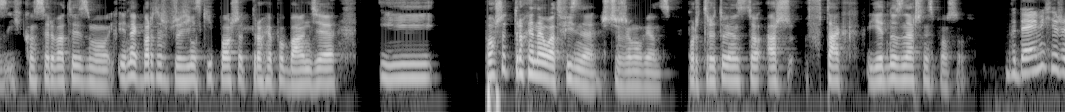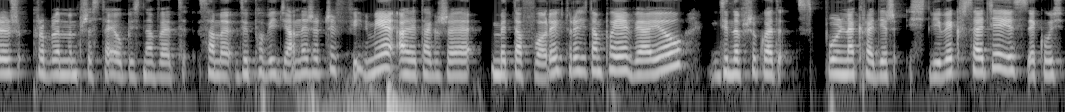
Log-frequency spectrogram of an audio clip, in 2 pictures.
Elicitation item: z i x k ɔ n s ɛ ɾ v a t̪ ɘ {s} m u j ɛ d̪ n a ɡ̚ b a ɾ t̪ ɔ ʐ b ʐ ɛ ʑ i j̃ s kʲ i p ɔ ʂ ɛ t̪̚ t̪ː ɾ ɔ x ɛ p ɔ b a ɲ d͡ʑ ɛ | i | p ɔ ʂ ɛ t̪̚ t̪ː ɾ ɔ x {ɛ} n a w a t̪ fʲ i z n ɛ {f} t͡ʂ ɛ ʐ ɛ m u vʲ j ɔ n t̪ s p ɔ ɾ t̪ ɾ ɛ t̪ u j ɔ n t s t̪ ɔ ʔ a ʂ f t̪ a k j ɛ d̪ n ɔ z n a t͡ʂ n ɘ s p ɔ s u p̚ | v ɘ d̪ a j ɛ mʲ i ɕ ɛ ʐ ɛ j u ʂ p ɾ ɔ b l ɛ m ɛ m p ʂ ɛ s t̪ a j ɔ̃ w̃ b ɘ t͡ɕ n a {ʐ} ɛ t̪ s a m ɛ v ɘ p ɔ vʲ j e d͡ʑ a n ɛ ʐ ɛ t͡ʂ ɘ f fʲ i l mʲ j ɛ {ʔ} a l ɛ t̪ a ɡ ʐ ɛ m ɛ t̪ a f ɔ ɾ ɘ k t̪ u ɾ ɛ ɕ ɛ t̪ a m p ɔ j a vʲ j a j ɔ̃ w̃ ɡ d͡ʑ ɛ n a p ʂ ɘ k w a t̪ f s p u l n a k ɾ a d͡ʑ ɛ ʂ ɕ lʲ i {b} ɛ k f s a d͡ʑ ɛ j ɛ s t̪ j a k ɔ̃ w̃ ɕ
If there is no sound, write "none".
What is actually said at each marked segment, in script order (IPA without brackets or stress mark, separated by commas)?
z, ɛ, ʂ, v, ʔ, v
